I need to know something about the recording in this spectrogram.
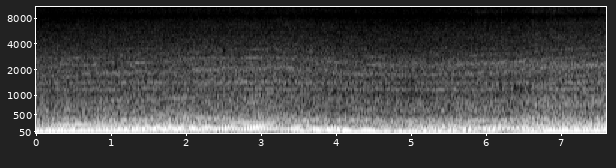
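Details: Dyno full-throttle pull after fitting new coils on cylinder 4 to cure a problem: deep, even roar held steady under full load with no misses or stumbles, pulling clean; about 323 wheel horsepower and 300 torque; normal full-throttle pull.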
